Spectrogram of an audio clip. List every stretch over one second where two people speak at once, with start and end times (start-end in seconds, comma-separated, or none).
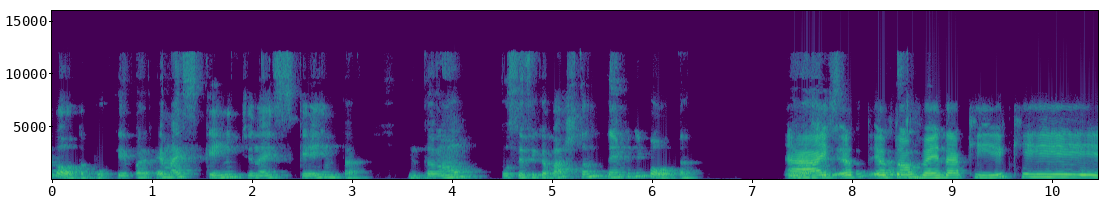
7.4-8.9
